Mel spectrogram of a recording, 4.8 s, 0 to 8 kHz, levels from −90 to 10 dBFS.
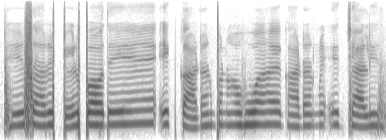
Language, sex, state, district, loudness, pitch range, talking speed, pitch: Hindi, female, Uttar Pradesh, Varanasi, -31 LUFS, 210-235 Hz, 160 wpm, 225 Hz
